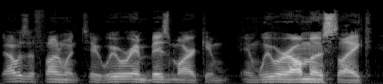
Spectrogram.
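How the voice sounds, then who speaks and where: A man tells a story in an animated way. His voice is very bright and tense, at a middle pitch, and the sound is close and dry. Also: normal speed, clear, resonant tone, dry recording. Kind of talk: casual chat.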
